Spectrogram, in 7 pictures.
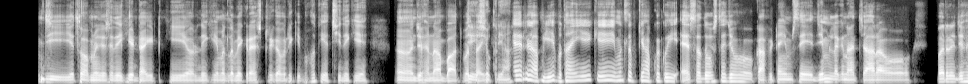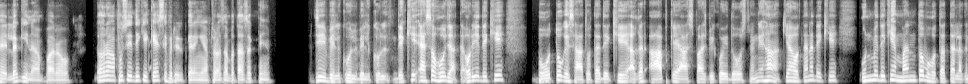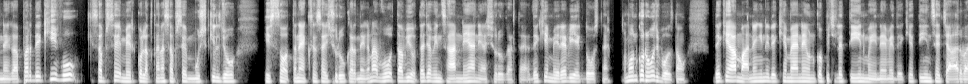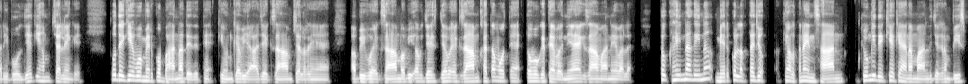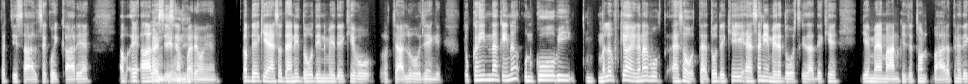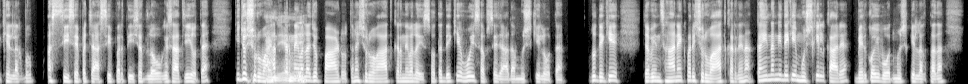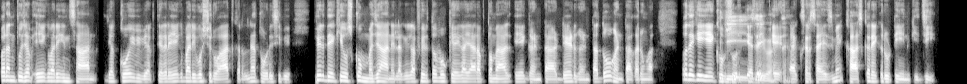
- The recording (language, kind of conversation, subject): Hindi, podcast, रोज़ाना व्यायाम को अपनी दिनचर्या में बनाए रखने का सबसे अच्छा तरीका क्या है?
- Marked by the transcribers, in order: in English: "डाइट"; in English: "रेस्ट रिकवरी"; in English: "टाइम"; in English: "एक्सरसाइज़"; in English: "एग्ज़ाम"; in English: "एग्ज़ाम"; in English: "एग्ज़ाम"; in English: "एग्ज़ाम"; tapping; in English: "पार्ट"; in English: "एक्सरसाइज़"; in English: "रूटीन"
